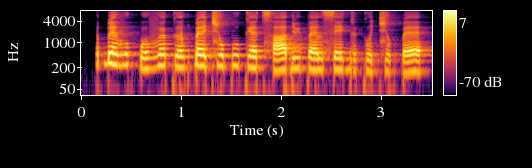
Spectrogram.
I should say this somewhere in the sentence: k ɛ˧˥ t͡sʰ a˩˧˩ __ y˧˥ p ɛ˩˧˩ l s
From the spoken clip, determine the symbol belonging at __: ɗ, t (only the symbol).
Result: ɗ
